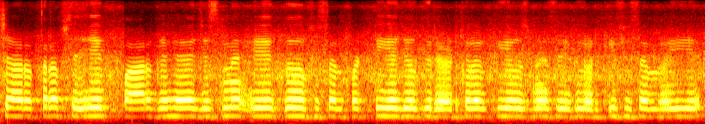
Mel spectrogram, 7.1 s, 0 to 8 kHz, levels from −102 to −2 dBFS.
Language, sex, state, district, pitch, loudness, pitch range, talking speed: Hindi, male, Chhattisgarh, Kabirdham, 195 Hz, -14 LUFS, 195-200 Hz, 195 wpm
